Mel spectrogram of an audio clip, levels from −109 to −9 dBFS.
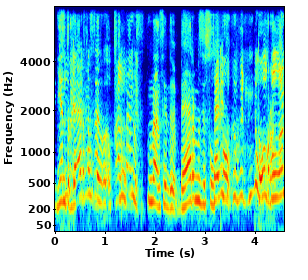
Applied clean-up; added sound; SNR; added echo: neural mask model DeepFilterNet 3.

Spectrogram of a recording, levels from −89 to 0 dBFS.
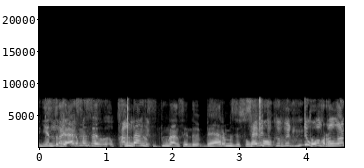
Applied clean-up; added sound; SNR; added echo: none; Camera; 17 dB; none.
